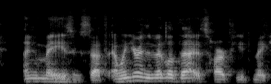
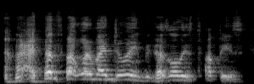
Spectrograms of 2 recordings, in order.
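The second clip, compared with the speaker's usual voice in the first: much higher, louder laughing disbelief; 10 semitones higher, 8 dB louder than usual. Real, not acted. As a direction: laugh at your own folly. Laughing at having puppies at sixty.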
